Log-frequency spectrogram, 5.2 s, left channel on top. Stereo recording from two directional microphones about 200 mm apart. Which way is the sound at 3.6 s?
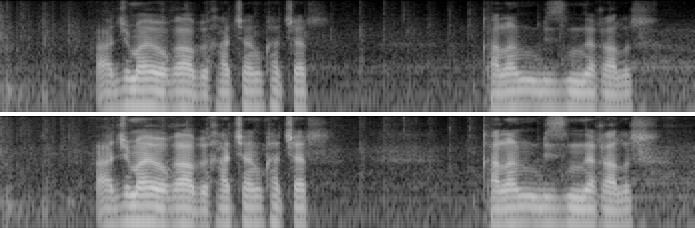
10° left (ahead or behind).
